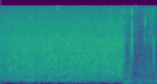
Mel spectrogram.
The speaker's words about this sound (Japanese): 川のせせらぎ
